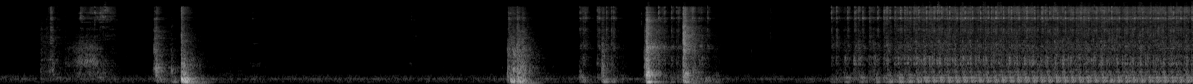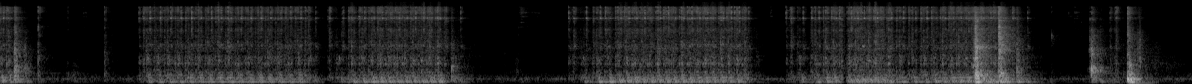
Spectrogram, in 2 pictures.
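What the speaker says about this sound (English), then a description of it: "I'm stitching at 1/8 of an inch. So just 1/8 of an inch from the pink." A sewing machine stitches clear vinyl an eighth of an inch from a pink edge. After a few scattered clicks, it runs in three steady bursts of several seconds each, close and fairly loud, with brief pauses between.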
